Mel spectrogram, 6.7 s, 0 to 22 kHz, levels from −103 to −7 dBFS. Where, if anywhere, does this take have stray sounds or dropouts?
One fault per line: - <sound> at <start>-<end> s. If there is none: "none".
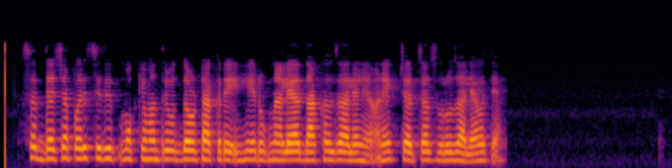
none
